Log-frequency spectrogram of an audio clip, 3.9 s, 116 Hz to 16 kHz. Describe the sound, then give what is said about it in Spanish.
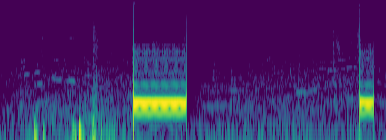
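Two telephone keypad tones beep out as someone dials a number starting with 7-7, a half-second one followed a couple of seconds later by a short blip, both loud and clear over faint background rustling and low murmurs. “Ah, claro, es que sonaban así las teclas, claro, sí, como los teléfonos de ahora también, eso es verdad.”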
